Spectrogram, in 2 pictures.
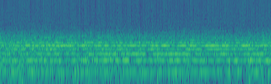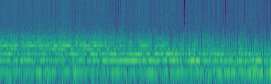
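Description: Background music: a steady, unbroken drone on one held low pitch with many overtones.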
